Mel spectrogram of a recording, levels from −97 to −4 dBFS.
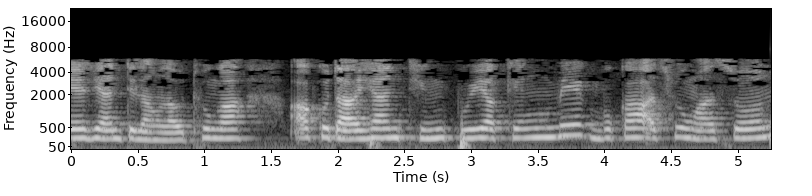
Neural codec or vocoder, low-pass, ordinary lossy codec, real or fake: none; 7.2 kHz; MP3, 24 kbps; real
